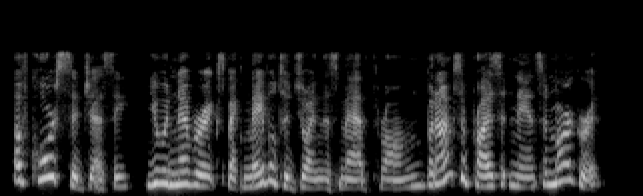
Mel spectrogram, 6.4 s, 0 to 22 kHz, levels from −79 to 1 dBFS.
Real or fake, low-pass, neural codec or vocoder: real; 7.2 kHz; none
